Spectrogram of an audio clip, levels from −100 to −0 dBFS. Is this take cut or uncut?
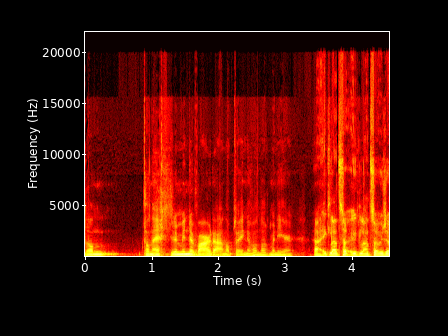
cut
